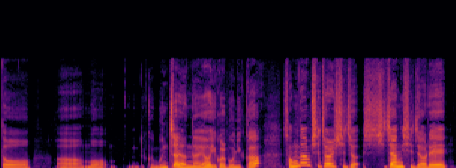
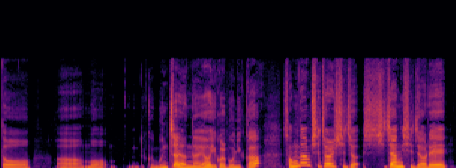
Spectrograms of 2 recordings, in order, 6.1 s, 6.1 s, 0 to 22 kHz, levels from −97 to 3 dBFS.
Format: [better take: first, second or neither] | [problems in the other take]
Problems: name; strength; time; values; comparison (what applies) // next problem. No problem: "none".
neither | none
